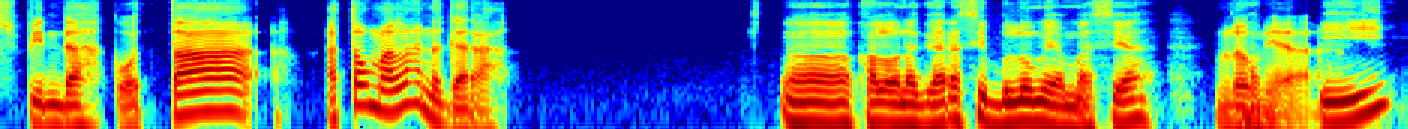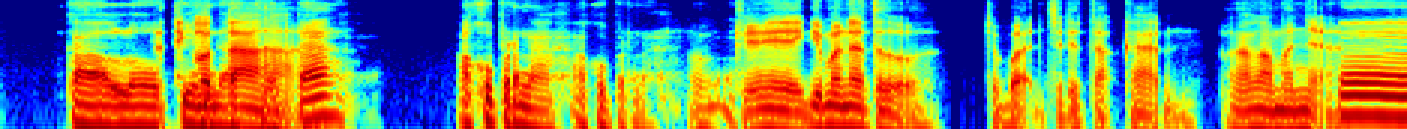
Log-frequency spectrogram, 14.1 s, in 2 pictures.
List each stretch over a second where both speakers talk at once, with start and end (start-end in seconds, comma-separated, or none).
none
